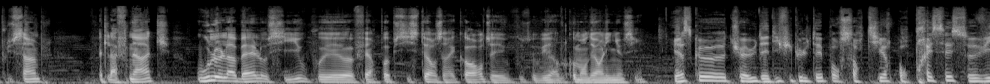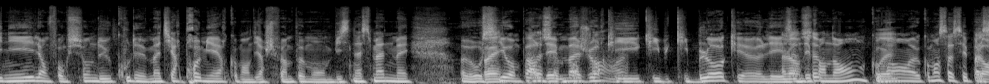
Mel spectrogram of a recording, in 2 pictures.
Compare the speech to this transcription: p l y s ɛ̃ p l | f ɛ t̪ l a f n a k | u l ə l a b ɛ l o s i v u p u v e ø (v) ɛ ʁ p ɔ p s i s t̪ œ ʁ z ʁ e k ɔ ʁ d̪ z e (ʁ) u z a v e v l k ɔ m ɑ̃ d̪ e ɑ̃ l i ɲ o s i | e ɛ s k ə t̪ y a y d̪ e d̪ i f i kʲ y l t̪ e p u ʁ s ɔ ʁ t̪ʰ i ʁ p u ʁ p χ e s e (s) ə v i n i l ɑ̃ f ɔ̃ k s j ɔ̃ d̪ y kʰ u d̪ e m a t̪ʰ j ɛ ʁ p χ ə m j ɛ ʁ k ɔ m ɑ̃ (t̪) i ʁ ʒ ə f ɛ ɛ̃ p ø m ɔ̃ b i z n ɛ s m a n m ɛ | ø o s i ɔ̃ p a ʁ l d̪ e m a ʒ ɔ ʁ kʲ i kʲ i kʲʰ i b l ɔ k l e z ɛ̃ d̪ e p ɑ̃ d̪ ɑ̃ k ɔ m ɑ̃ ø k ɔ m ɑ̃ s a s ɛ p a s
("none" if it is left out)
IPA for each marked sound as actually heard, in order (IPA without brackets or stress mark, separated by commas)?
f, v, s, d̪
